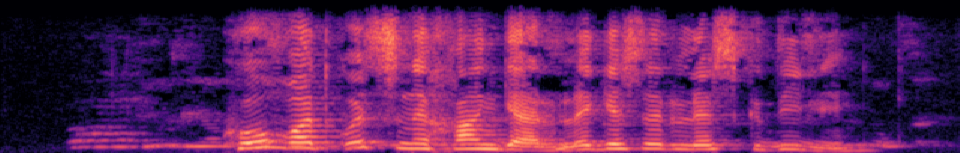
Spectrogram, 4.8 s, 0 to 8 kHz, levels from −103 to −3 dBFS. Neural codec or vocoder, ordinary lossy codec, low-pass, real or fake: none; Opus, 64 kbps; 7.2 kHz; real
